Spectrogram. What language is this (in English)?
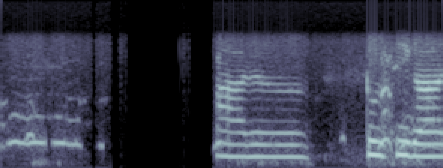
Santali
